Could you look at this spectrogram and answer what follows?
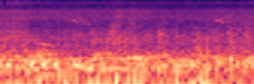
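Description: Racing pigeons coo close by, their soft, low, throaty calls overlapping continuously through the short stretch over a steady background murmur.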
